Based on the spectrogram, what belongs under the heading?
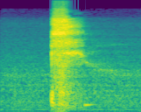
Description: Just a few sneezes.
